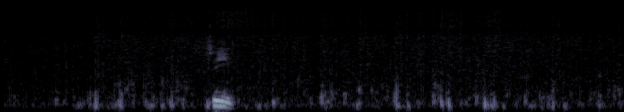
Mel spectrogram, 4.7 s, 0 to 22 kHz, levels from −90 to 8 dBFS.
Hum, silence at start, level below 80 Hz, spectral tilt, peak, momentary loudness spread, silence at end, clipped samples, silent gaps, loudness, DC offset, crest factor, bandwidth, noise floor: none; 0.7 s; -84 dBFS; -7.5 dB/octave; -24 dBFS; 27 LU; 0.95 s; under 0.1%; none; -39 LUFS; under 0.1%; 24 dB; 16.5 kHz; -72 dBFS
